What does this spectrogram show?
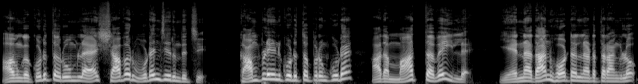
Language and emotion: Tamil, angry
